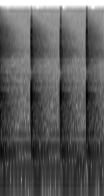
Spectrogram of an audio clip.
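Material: Pau ferro wood.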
